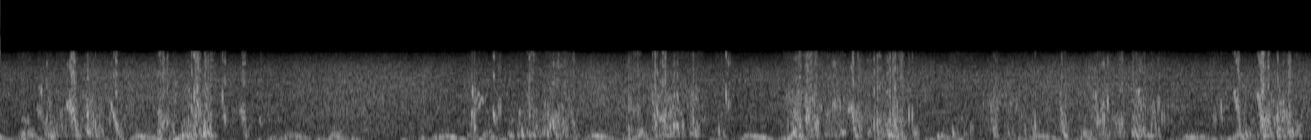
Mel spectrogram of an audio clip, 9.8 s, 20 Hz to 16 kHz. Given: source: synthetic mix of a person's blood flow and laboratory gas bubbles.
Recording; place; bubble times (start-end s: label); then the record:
Doppler ultrasound of blood flow; precordium
0.12-0.95 s: bubbles
1.16-1.99 s: bubbles
3.50-4.36 s: bubbles
4.68-4.81 s: bubbles
4.85-5.31 s: bubbles
5.35-5.50 s: bubbles
5.87-6.92 s: bubbles
7.12-7.81 s: bubbles
7.92-8.05 s: bubbles
8.15-8.77 s: bubbles
9.08-9.21 s: bubbles
9.23-9.79 s: bubbles
From the record:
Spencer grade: 4 (maximum detectable bubble signal sounding continuously throughout systole and diastole of every cardiac period, and overriding the amplitude of the normal cardiac signals); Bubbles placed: only in the low amplitude regions of the cardiac cycle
